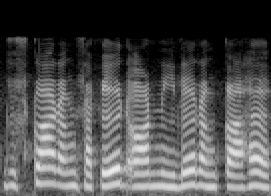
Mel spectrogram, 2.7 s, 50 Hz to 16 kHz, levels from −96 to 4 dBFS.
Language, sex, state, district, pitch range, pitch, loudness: Hindi, female, Uttar Pradesh, Lucknow, 235-250 Hz, 245 Hz, -13 LUFS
